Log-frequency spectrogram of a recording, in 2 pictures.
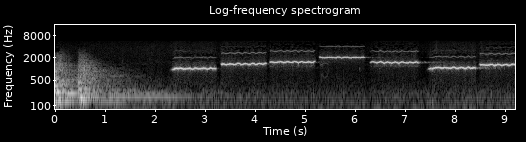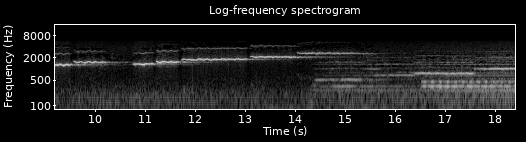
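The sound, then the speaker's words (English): A lone whistled melody, the theme signal of a Sunday-night radio program, rises and falls in clear, sustained, loud notes before fading into soft orchestral tones at the end. “Let that whistle be your signal for the Signal Oil program, The Whistler, each Sunday night at the same time”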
